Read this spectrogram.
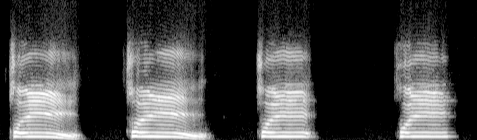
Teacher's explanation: کاف جو ہے باریک ہے، خوف جو ہے خلخلے کا لیٹر ہے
